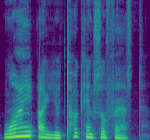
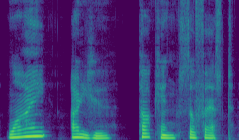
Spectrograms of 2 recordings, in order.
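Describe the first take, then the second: First: Said in the usual way. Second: Very slow, with a break after "Why are you"; careful slow model reading; slow, chunked demo. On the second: Shown as a demonstration. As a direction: draw it out for learners, phrase by phrase. Teacher repeats line in slow chunks.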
